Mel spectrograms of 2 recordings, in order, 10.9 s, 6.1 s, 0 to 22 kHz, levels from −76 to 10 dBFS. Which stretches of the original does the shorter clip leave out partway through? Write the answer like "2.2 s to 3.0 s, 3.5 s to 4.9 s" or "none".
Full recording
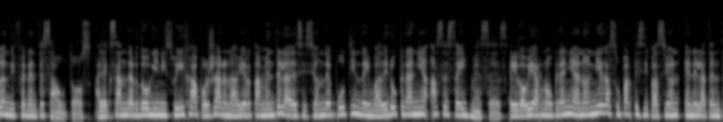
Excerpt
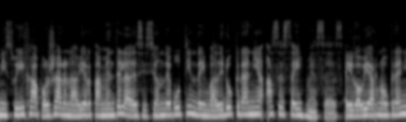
5.0 s to 5.1 s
